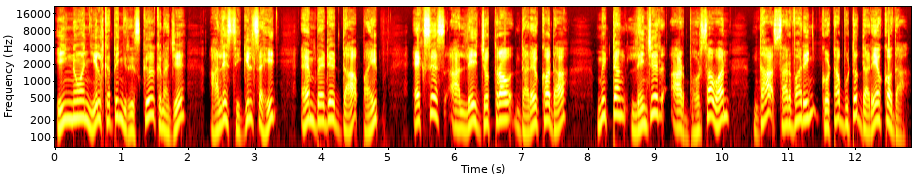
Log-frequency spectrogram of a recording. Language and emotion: Santali, happy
